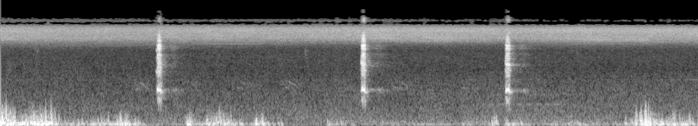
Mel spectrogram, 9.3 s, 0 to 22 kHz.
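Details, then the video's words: On 21 July 2024, a pheasant sounds three sharp, hoarse calls a few seconds apart in a fairly quiet scene, with steady high hiss and occasional low gusts of wind. "pheasant call ,キジ ,꿩"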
